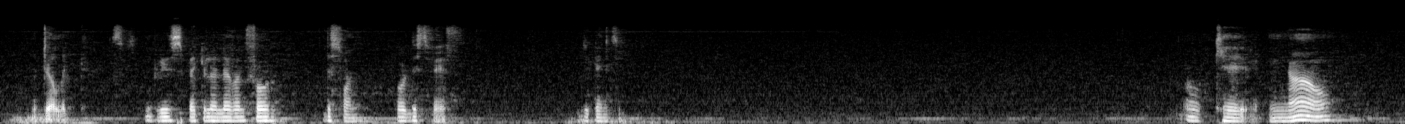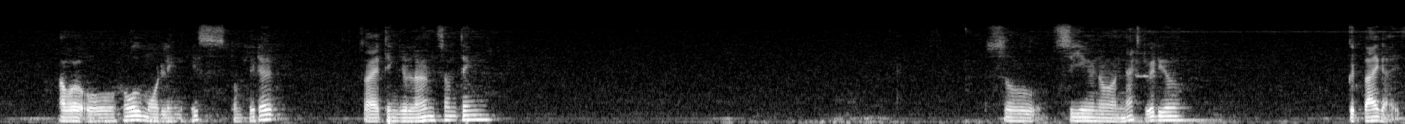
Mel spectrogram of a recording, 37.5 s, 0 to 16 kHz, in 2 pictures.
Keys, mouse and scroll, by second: 1.6-3.9 drag, 3.9 Tab, 4.4 click, 6.4 click, 7.1 click, 8.2 Tab, 9.5-14.8 drag, 15.0 drag, 15.9 click, 20.8 shift+a, 22.2 s, 25.4 click, 31.3 click, 32.6-35.9 drag.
